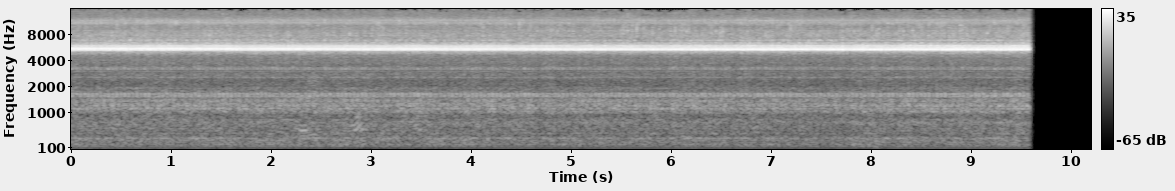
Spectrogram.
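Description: CNC milling machine cutting a metal plate with an end mill under flood coolant: a steady, high-pitched whine over the running spindle that cuts off suddenly near the end.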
